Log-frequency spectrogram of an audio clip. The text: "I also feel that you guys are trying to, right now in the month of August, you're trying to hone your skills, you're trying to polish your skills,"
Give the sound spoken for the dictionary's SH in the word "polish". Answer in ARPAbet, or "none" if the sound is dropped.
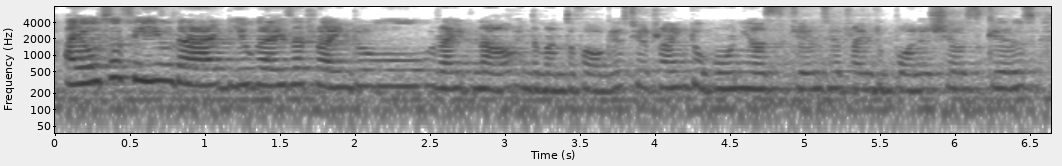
SH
